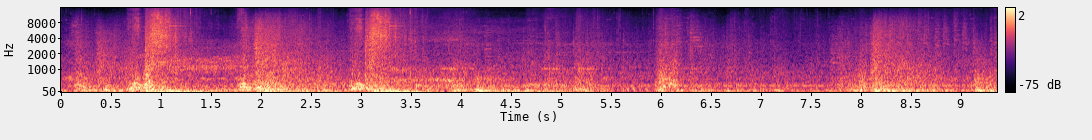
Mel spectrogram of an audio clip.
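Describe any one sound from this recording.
Weapons clash and strike in sudden bursts.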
